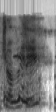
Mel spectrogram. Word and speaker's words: naturopathy: that natural how do you say it naturopathy naturopathy naturopathy there you go um, i've yeah.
